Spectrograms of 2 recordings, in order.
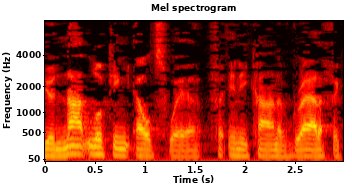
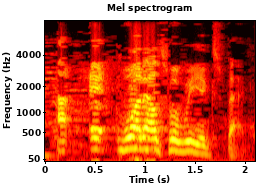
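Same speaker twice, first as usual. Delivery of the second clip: laughing; 8 semitones higher, 6 dB louder than usual. Real, not acted. Laughing at breast remark.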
